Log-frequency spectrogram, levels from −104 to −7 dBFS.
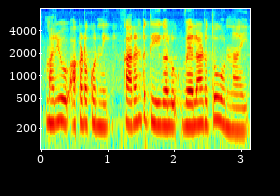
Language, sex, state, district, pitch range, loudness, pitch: Telugu, female, Telangana, Hyderabad, 215-235 Hz, -18 LUFS, 225 Hz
